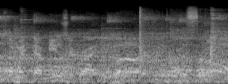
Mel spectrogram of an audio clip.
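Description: A man's voice talking, with a few sharp knocks in the busy gym around him, about one every half second to second.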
